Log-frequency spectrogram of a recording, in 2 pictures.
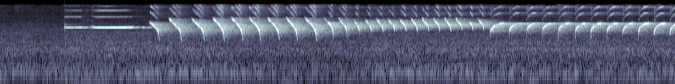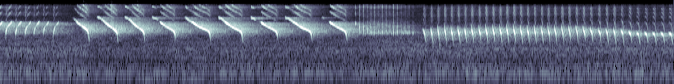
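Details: Canary singing for young birds in training: a brief pure whistle, then rapid trills of sweeping notes in several tours, a faster choppy phrase, and a low buzzy roll with a faint background hum.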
